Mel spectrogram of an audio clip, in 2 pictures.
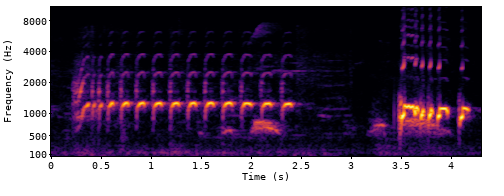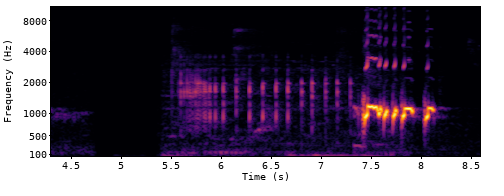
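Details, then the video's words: Zebra dove of local wild stock with a loud 'kung' voice, played to coax other doves into singing; trains of rapid, regular hooked notes each end in a strong, rich rolling coo, repeated twice. "Perkutut lokal gacor suara besar - SUARA KUNG"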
